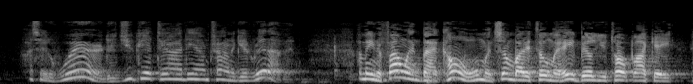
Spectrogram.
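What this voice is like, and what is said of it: Southern American accent. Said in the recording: “your southern accent”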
